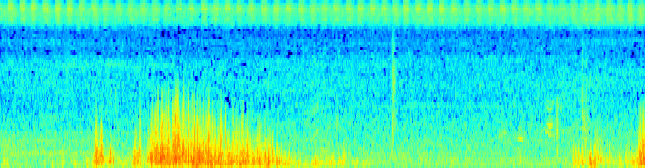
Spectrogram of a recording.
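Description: Insects trilling outdoors, a steady high buzz that pulses evenly several times a second. About two seconds in, a loud rushing noise lasting over a second covers it, with a weaker one near the end.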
